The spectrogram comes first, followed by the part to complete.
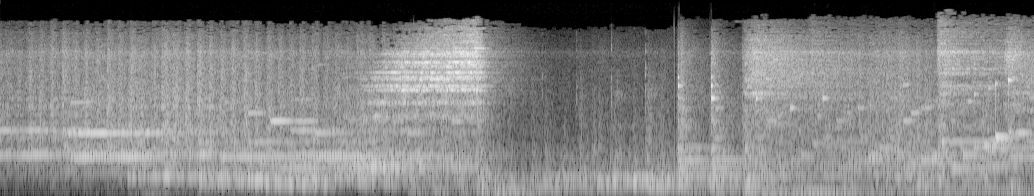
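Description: A percussion ensemble playing, heard close from a marimba: held, ringing mallet notes, with a high shimmering swell that builds about three and a half seconds in and cuts off near five seconds, a low rumble underneath from then on, and sharp struck accents near seven and nine and a half seconds.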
